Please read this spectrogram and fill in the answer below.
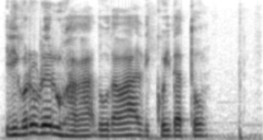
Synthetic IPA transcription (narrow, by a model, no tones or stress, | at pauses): iɾiɣoɾeuɾeɾuɦaɣaðuːðaβaːðikojðato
